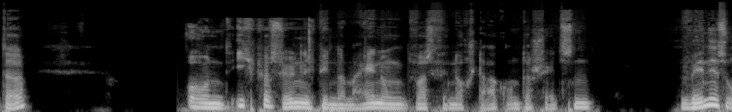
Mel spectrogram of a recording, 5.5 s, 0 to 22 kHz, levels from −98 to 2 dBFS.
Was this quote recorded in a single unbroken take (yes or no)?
no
